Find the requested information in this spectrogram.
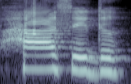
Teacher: وقف کی صورت میں ہم دال پہ قلقلہ کریں گے کیونکہ یہ حروف قلقلہ کا ورڈ ہے.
